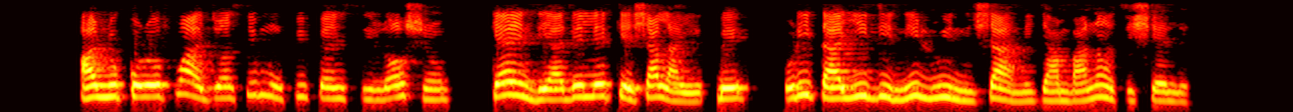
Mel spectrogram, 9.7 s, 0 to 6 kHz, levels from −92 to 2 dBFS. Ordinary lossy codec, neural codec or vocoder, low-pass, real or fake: none; none; 5.4 kHz; real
